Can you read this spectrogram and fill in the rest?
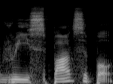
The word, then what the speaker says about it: responsible: 注意到 responsible 开头的 e 呢，我们会念成轻音的声音，所以不会，可能不会念成 responsible，会念成 responsible，念成一个的声音，轻音。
